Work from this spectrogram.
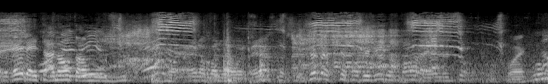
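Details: Birth of two baby goats in a Quebec sugar shack, Canada. Trembling, nasal bleats break out repeatedly, mingled with continuous French speech; the calling fades toward the end.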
